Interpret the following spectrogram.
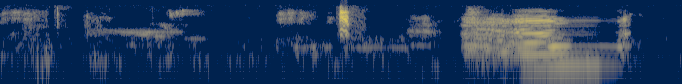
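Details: Rutting red deer male in Doñana marshes, Spain, bellowing to stake out territory: brief scattered clicks and thin sounds, then a loud harmonic roar lasting about one and a half seconds, ending with a sharp click.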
